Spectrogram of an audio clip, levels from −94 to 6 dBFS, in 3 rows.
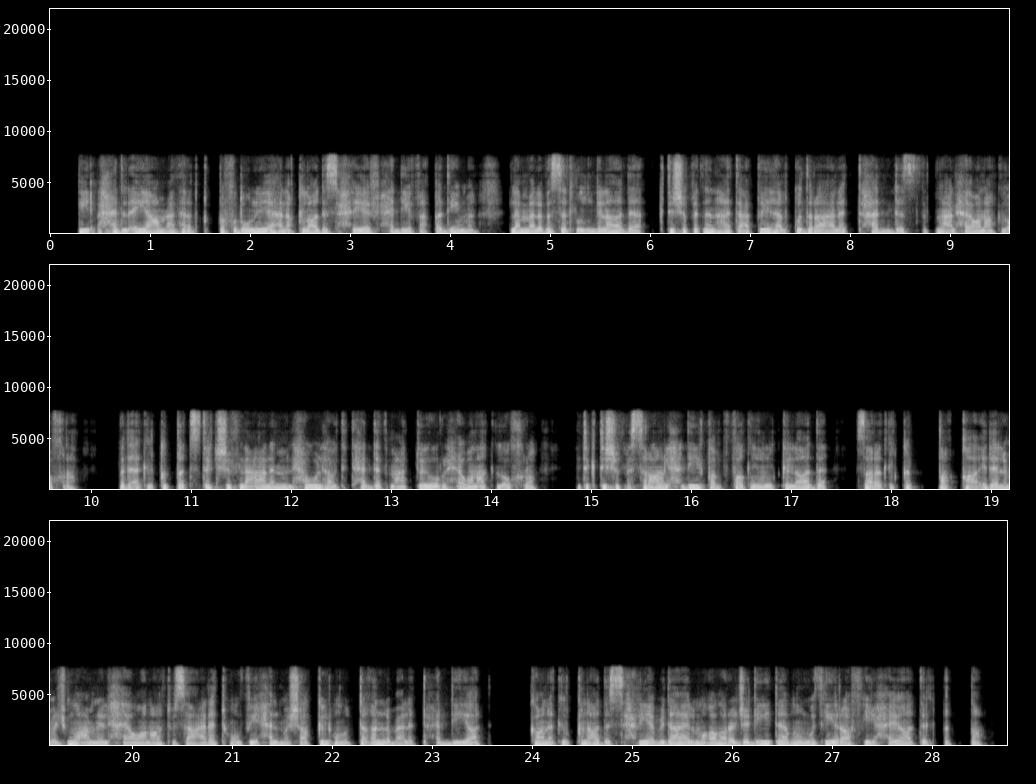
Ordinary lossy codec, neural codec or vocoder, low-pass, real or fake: none; codec, 16 kHz, 4.8 kbps, FACodec; none; fake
